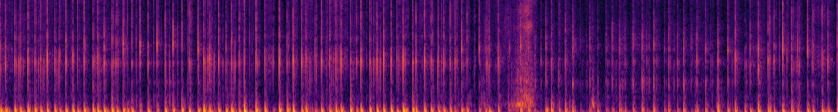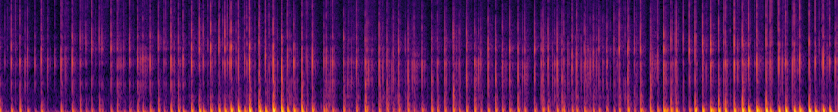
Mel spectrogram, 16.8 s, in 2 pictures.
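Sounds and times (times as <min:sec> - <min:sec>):
fast tapping on book spines: 0:00.2 - 0:16.6.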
